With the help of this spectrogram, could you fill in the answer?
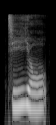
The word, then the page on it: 集邮: jí yóu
